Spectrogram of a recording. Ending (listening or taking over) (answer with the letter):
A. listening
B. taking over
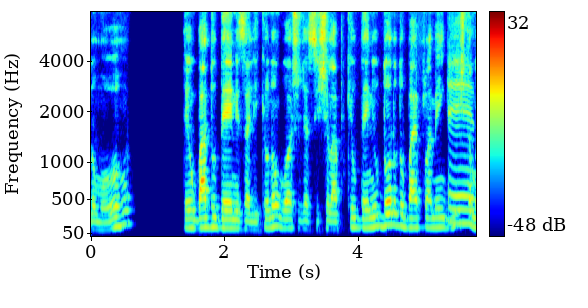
B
